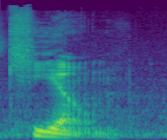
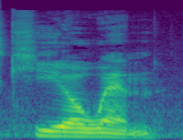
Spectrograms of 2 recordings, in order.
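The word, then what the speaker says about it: Keoghan: The Irish pronunciation is Keown, and when I say Keown, it's Keo-n, but it's said fat, quickly, Keown.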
